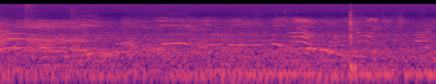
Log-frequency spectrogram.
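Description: Young footballers' voices shouting and calling out across an open pitch, high-pitched and drawn out, with a single sharp knock a little after three seconds in.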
